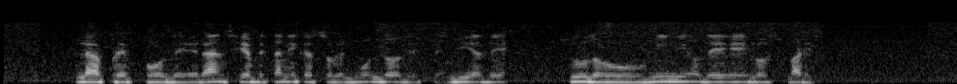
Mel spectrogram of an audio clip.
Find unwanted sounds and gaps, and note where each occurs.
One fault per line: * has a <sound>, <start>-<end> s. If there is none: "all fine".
all fine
